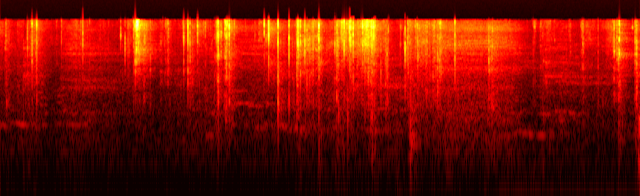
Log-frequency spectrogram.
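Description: Topps Match Attax limited-edition card pack wrapper being torn open and crinkled by hand: a run of sharp, irregular crackles and rips.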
